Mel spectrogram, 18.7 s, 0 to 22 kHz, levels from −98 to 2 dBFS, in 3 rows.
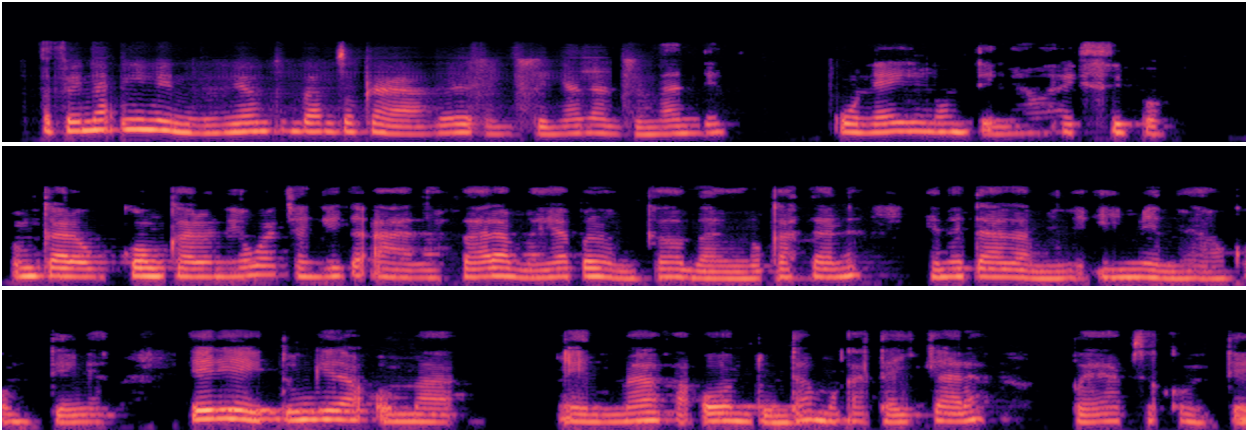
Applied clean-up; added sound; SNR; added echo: neural mask model DeepFilterNet 3.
